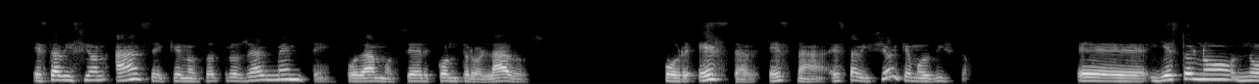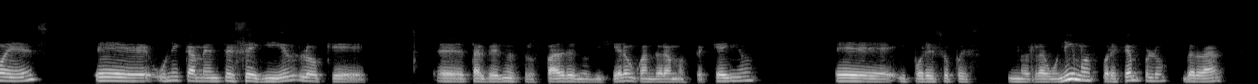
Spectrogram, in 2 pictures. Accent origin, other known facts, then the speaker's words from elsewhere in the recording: Guatemala; Soy originario de Guatemala y sirvo aquí en la iglesia en Guatemala.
